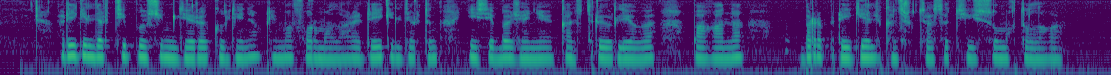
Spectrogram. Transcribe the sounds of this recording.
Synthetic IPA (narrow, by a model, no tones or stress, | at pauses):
rʲeɡʲeld̪eɾt̪ʰijpwɵlʃimd̪e̞ɾɪkʲʰɵzd̪e̞neqʰijməfo̞rmɑlˠɑɾəɾeɡʲe̞ld̪e̞ɾd̪ɪŋ | e̞se̞bɪʒæne̞kʰo̞nst̪rueɾle̞wɪb̥ɑʁɑnə | bɪɾrʲeɡʲe̞lkʰonst̪ru̥kt̪sɨjasət̪ʰyjəsuməqt̪əlˠəʁə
